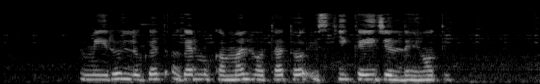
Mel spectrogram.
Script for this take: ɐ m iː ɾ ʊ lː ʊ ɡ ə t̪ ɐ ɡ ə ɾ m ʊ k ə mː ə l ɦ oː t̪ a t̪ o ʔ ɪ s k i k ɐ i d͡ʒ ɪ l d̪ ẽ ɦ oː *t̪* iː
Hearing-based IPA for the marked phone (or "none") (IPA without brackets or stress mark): t̪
